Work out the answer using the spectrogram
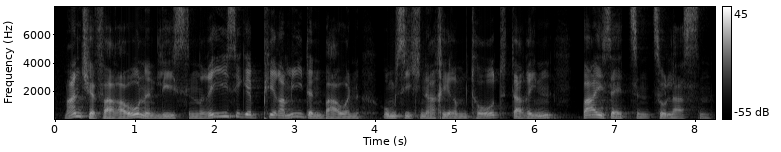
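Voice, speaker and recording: Kokosnuss: a man as a bright, eager little dragon boy, lively and unhurried. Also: on the low side, heavily acted. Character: young male dragon, friendly and clever.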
